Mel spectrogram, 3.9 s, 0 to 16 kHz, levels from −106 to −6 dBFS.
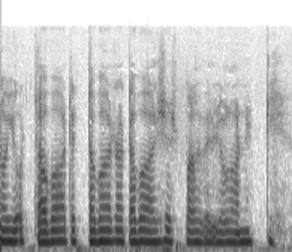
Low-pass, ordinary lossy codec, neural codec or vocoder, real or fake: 10.8 kHz; AAC, 48 kbps; none; real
